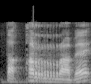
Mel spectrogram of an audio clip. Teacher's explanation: Donc on double le ra, la troisième lettre qui porte la shedd, la marque du W, qui ressemble au W. Donc on double la lettre et on dit taqarraba et c'est le R roulé, c'est le ra, raba.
